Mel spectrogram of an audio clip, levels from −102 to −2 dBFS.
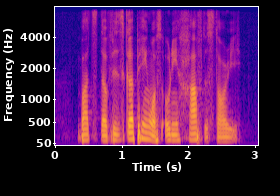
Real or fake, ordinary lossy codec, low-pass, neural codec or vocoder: real; none; 7.2 kHz; none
